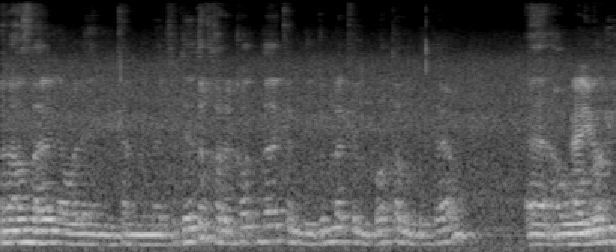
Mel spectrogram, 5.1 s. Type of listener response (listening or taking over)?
listening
